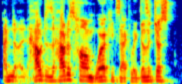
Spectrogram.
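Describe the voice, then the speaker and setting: A man's voice: on the high side, fairly even intonation, fairly quick, bright, forceful tone, faint music behind. A man running a tabletop fantasy game as game master, talking casually and narrating to the players.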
